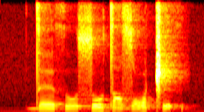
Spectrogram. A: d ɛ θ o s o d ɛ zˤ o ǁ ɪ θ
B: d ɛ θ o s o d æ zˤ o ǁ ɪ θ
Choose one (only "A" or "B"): B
